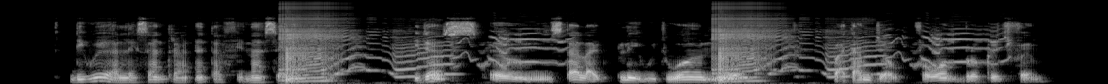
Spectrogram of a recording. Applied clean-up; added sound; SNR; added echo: classical method log-MMSE.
